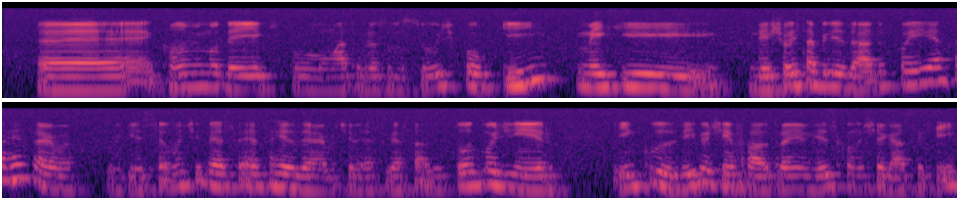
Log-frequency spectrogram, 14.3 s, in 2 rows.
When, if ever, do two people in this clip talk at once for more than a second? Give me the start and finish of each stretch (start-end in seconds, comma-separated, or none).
none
